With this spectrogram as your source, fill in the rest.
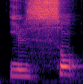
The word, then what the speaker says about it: ils sont: Ils sont, elles sont. It's a very important pronunciation here. Ils sont, elles sont. Because otherwise, if we don't say that, we're going to have ils ont.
